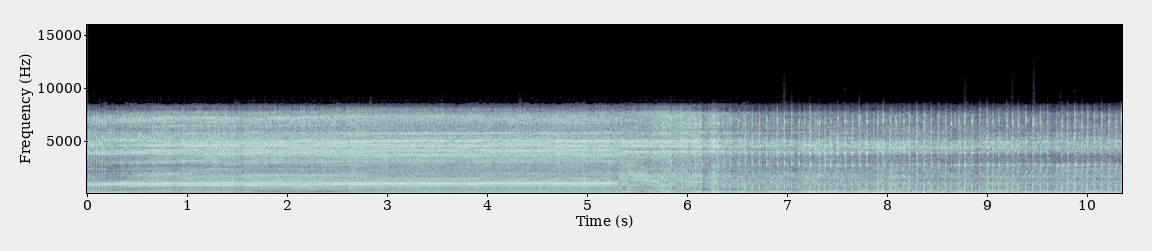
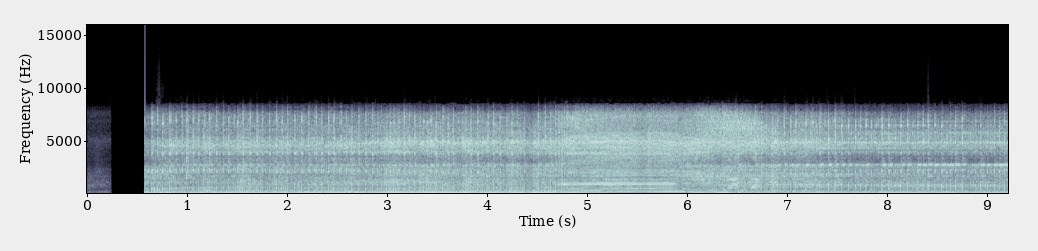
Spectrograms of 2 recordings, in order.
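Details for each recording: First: 1990s Ryobi 725r two-stroke gas trimmer after new fuel lines and filters, running rich before carburetor adjustment: high buzzy scream that drops and burbles unevenly; the high-speed screw nearest the choke arm needs adjusting. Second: Ryobi 725r EZ two-stroke gas trimmer from the 90s: loud buzzy wail held at full throttle, dipping then steady and slightly higher rpm after leaning the carb screw; it had been running rich, spitting fuel and clogging the air filter.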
